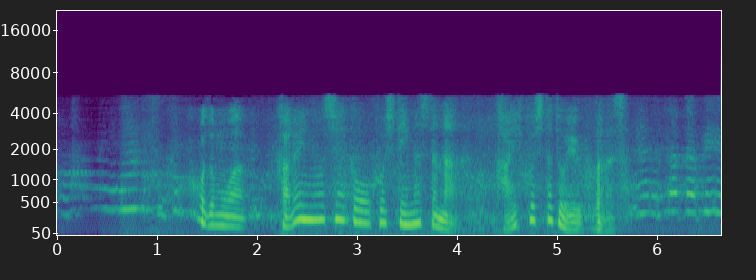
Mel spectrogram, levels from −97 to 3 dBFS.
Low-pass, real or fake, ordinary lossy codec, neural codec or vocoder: 5.4 kHz; fake; MP3, 48 kbps; codec, 24 kHz, 0.5 kbps, DualCodec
